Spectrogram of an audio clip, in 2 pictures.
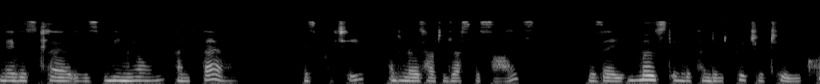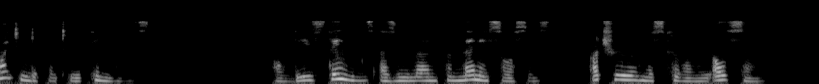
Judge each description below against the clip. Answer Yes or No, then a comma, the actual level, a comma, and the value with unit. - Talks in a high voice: No, medium, 165 Hz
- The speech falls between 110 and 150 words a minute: Yes, average, 145 wpm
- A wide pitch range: No, average, 3.5 semitones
